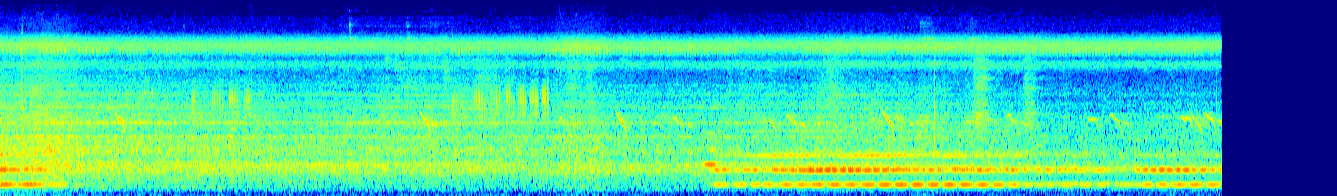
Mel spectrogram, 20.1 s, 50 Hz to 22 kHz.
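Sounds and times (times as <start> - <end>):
train horn: 0.0 - 2.7, 10.5 - 18.3
steady hiss: 0.0 - 9.2
high insect drone: 0.0 - 18.3.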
